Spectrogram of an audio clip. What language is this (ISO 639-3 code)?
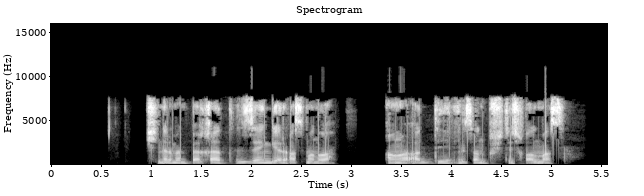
uig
